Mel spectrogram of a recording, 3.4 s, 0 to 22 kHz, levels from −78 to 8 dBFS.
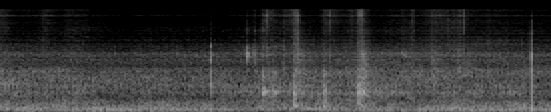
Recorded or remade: remade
